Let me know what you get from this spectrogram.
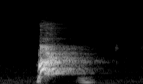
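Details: One sharp bark from a pet dachshund, Kiko or Choco, with a quick hard onset that trails off into a softer, lower grumble.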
